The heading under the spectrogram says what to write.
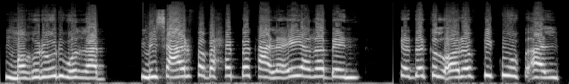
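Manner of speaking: high, loud exasperated rant at him; angry outburst. Acted. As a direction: vent it, high and loud, hurt and furious. She rages after he leaves.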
